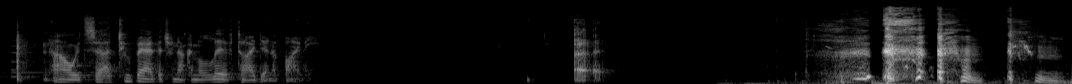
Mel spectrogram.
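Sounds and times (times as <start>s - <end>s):
speech: 0.6s - 3.2s, 8.6s - 10.7s
person burping: 5.7s - 6.2s, 8.7s - 10.7s
person coughing: 8.5s - 10.7s.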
